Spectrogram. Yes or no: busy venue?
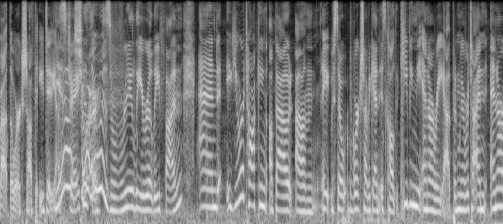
yes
